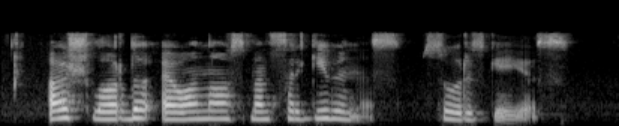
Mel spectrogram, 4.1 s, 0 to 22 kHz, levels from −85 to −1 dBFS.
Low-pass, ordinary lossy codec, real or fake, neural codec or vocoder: 7.2 kHz; AAC, 48 kbps; real; none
